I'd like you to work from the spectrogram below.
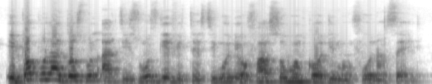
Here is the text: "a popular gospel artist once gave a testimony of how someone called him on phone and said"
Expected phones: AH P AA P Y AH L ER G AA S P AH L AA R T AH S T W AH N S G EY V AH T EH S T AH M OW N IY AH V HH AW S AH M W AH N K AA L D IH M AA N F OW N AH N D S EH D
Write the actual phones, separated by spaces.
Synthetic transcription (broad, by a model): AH P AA P Y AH L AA G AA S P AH L AA T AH S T W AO N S G EY V AH T EH S T AH M OW N IY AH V HH AW S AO W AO N K AA L D IH M AA N F OW N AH N S EH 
